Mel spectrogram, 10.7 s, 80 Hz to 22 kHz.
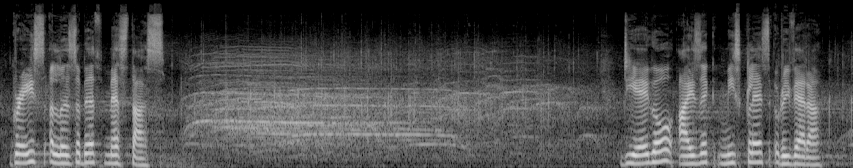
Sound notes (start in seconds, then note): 2.2 attendees cheer; 2.2 attendees applaud; 10.3 attendees applaud; 10.4 attendees cheer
